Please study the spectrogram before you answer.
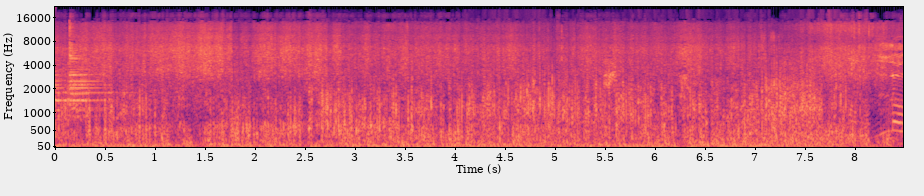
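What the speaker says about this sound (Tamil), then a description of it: "நல்ல ஒரு காற்று, நல்லா சிலு சிலு நீங்கள் காற்றடிக்குது ஃப்ரெண்ட்ஸ்" Strong outdoor wind buffets the microphone in a steady, loud, broadband rush that continues throughout, with faint voices underneath.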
